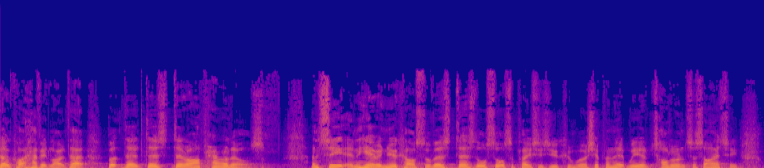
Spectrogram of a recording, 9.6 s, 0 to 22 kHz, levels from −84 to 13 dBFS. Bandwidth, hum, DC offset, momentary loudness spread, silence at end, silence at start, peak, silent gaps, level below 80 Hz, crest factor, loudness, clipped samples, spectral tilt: 13 kHz; none; under 0.1%; 8 LU; 0.05 s; 0 s; -2 dBFS; none; -52 dBFS; 16 dB; -19 LUFS; under 0.1%; -6.5 dB/octave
